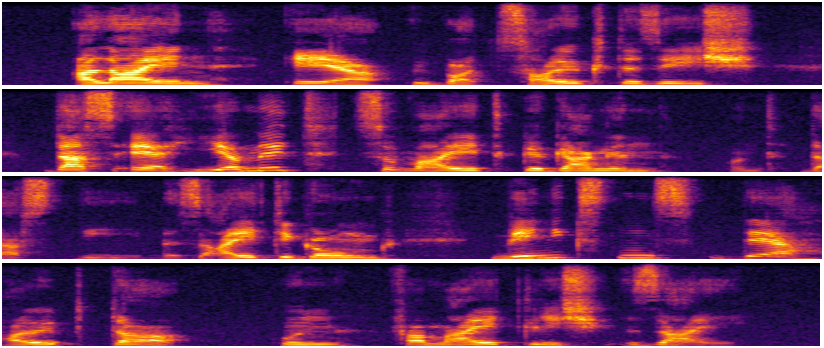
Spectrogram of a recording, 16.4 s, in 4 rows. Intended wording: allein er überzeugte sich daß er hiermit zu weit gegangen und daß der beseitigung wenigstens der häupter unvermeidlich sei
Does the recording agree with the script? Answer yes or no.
no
